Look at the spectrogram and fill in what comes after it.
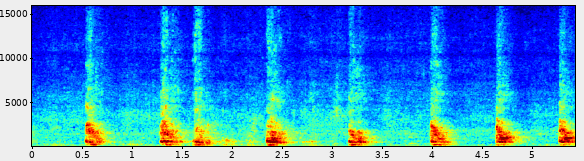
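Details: A bulldog indoors in New York City barks at a robot vacuum cleaner. Eight short, gruff barks come at uneven intervals, some in quick pairs, about two every second at their fastest.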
